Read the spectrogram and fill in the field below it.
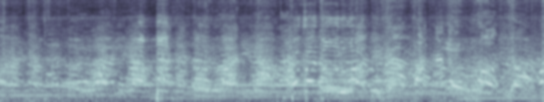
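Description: A crowd of young men chatter and call out outdoors.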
